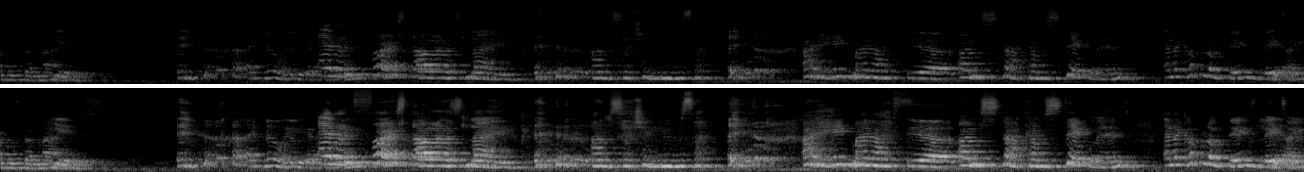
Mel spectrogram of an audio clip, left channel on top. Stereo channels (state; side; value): quieter; left; 14.4 dB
